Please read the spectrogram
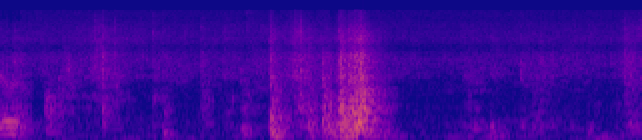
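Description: Faint kitchen handling sounds while milk is fetched from the refrigerator: a few soft knocks, then a brief whoosh about two seconds in.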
